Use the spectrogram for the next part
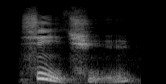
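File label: "戏曲", Chinese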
